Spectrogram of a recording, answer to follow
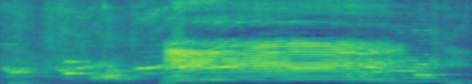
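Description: A dog's long whining howl, one drawn-out call of about a second that falls in pitch at the end, after brief voice sounds.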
